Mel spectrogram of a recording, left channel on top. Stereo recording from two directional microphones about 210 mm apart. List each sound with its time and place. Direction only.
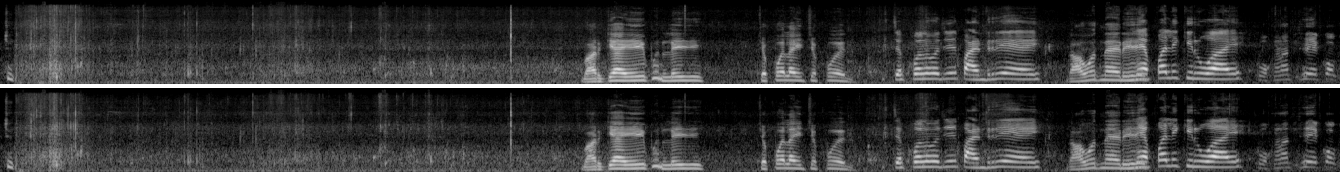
5.8 s speech: 15° left (ahead or behind)
7.6 s speech: centre (ahead or behind)
10.7 s speech: 20° left (ahead or behind)
11.3 s speech: 5° left (ahead or behind)
12.7 s speech: 10° right (ahead or behind)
